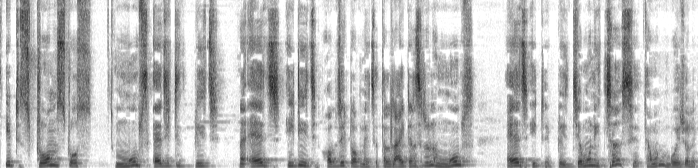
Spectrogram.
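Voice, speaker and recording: গভীর খসখসে স্বরের শিক্ষক. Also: male voice, a little high, creaky, mellow, breathy edge. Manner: reads English question slowly, explains in Bengali. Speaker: teacher. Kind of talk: exam prep lesson.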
